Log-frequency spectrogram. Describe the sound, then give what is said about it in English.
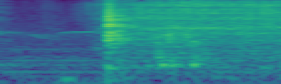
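Rice being rinsed under running tap water while cooking lime rice, heard as a steady, hissing rush of water that starts abruptly after a quiet moment and continues evenly to the end, with no talking. “So we'll give this rice a little rinse. Some of it will probably fall through.”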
